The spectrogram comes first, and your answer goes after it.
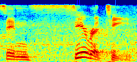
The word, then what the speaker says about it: sincerity: แบบ เ จริง ๆ sincerity sincerity จะ เน้น พยางค ที่ 2 เป็น sincerity หรือ ถ้า เป็น ชาว อเมริกัน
